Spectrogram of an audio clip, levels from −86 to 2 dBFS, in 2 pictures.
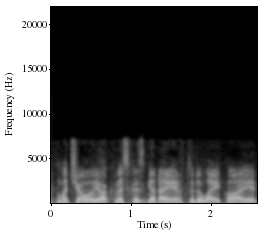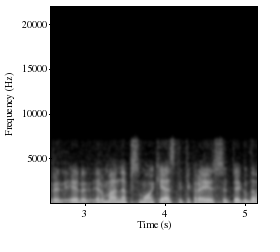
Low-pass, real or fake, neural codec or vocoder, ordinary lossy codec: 7.2 kHz; fake; codec, 16 kHz, 1.1 kbps, Voila-Tokenizer; Opus, 64 kbps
